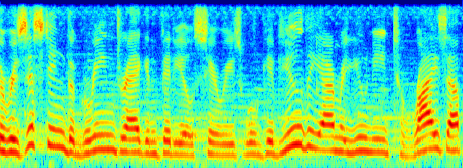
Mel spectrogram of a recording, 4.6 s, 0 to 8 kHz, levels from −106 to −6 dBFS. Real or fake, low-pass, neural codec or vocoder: real; 7.2 kHz; none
